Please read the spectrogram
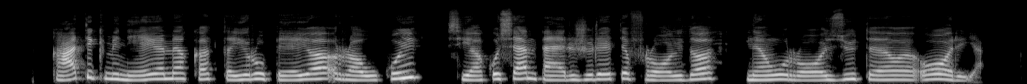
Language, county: Lithuanian, Utena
